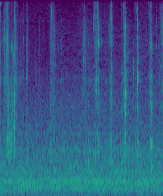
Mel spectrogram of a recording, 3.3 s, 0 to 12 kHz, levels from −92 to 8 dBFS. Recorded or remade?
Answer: recorded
